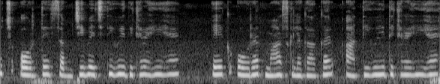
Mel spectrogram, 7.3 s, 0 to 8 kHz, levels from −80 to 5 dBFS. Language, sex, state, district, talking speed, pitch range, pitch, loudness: Hindi, female, Jharkhand, Sahebganj, 145 wpm, 220-240 Hz, 230 Hz, -17 LUFS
